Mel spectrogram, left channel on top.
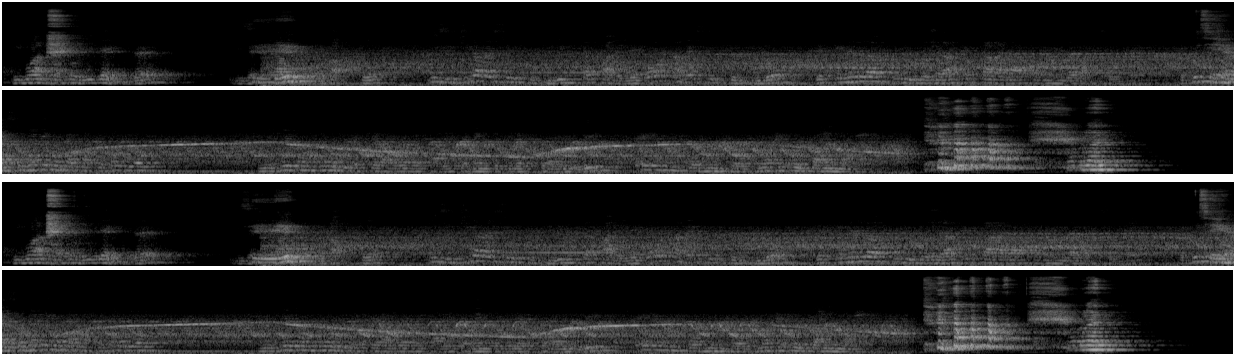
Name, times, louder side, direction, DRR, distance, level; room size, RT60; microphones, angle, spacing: voice 1, 0.1-1.5 2.3-3.8 4.2-7.8 8.1-11.2 11.9-13.8 14.9-18.3 18.6-20.9 23.0-23.3, left 1 dB, 20° left, -6 dB, 0.4 m, -43 dB
voice 2, 2.5-2.9 12.1-12.3 21.5-23.3, right 3 dB, 45° right, 0 dB, 0.5 m, -32 dB
sound 1, 2.6-21.4, right 1 dB, 85° right, 0.8 m, -41 dB
2.5 x 2.0 x 3.6 m, 1.1 s
head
